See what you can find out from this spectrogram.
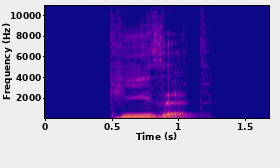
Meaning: second-person plural subjunctive I of kiesen
- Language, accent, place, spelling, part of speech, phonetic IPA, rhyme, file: German, Germany, Berlin, kieset, verb, [ˈkiːzət], -iːzət, De-kieset.ogg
